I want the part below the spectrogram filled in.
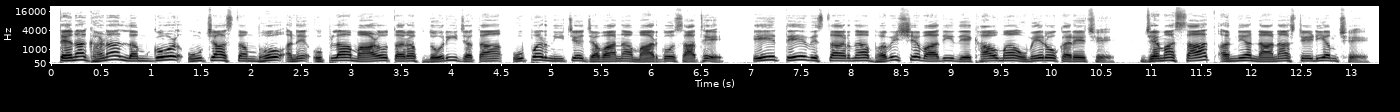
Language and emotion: Gujarati, neutral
